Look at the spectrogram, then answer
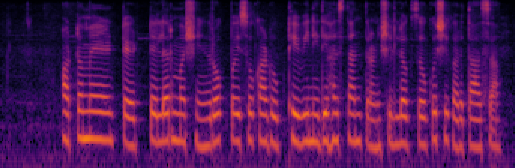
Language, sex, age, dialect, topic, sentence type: Marathi, female, 25-30, Southern Konkan, banking, statement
